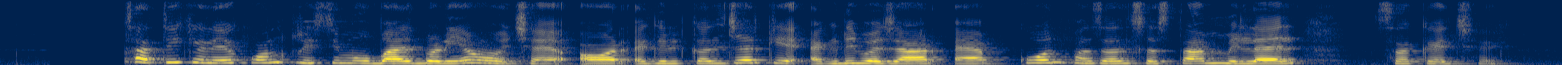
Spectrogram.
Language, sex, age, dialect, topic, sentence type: Maithili, female, 18-24, Angika, agriculture, question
